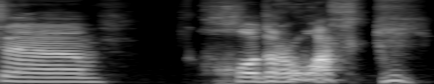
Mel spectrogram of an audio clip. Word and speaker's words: Jodorowsky: It's Jodorowsky. It's Jodo. It's Yodo.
